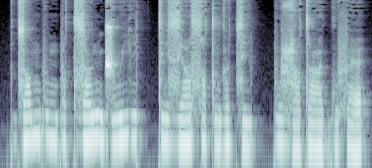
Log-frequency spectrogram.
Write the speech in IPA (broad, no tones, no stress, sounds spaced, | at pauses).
d͡z ɒ m b o m b o tˤ z u n d͡ʒ u j i tː i z i sˤ e tˤ ŋ ɡ u t͡s i pː u ɮ o tˤ j e ɡʷ e f æ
